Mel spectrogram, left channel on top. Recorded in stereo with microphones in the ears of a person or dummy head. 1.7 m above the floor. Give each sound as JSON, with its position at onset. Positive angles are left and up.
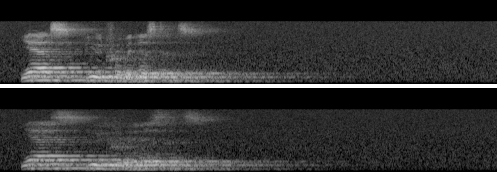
{"t": 0.2, "sound": "a man speaking", "side_deg": 80, "distance_m": 3.0}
